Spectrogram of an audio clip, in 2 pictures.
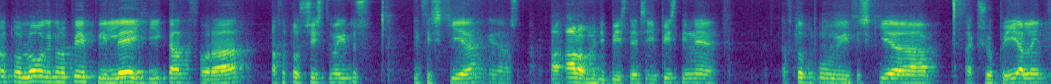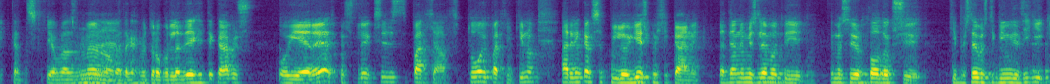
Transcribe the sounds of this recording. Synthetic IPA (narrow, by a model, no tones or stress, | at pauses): t̪o̞lo̞ɣoʝɐt̪o̞no̞pio̞epile̞ʝikɐθe̞fo̞ɾɐ | ɐft̪o̞t̪o̞sist̪imɐit̪us | iθɾisciɐ | ɐɾɐpmet̪ibist̪ie̞t͡siːpist̪iine̞ | ɐft̪o̞puiθɾisciɐɐksio̞piiɐlɐicekɐt̪ɐ̥scevɐzme̞nokɐt̪ɐkɐçoepit̪ɾo̞poðilɐðieçet̪ekɐpço̞s | oie̞ɾe̞ɐspesuleiekseðisi̥pɐɾçiɐft̪o̞ipɐɾçiecinoɐɾɐinekɐpçesepilo̞ʝespueçikɐniðilɐðiɐne̞mizle̞meot̪iimɐst̪eioɾθo̞ðo̞ksi | cepist̪e̞vumest̪iɟiniiθçici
